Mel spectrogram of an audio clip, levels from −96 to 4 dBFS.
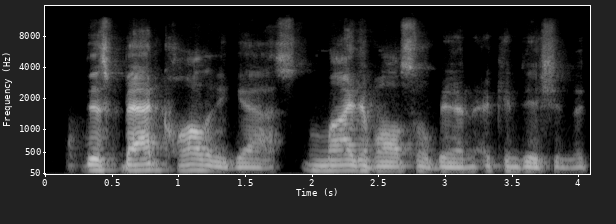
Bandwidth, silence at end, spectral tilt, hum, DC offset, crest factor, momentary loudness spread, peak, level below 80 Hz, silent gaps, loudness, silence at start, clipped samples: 12.5 kHz; 0.05 s; -5 dB/octave; none; under 0.1%; 20 dB; 13 LU; -10 dBFS; -66 dBFS; none; -29 LUFS; 0.3 s; under 0.1%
